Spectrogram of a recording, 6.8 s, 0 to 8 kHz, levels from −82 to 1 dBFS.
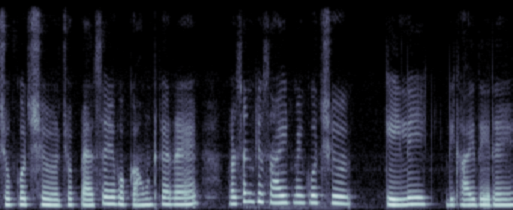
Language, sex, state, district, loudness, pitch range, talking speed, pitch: Hindi, female, Chhattisgarh, Korba, -16 LUFS, 215-260 Hz, 175 wpm, 230 Hz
